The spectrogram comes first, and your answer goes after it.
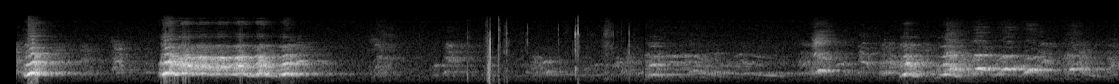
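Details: Several dogs barking at midnight, heard as loud, harsh bursts of overlapping barks with quieter yips and whines between, some barks distant, irregularly spaced.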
